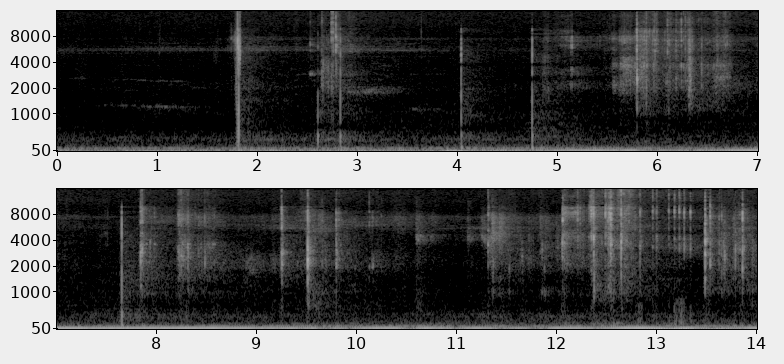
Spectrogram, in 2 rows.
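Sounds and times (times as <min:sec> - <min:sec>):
faint low hum: 0:00.0 - 0:14.0
packaging rustling and tearing: 0:11.3 - 0:14.0.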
